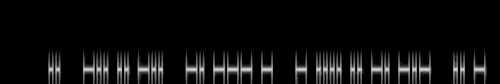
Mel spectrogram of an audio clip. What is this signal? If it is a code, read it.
Morse code, heard as a keyed tone, about 34 wpm, 700 Hz. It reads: I DID NOT THINK IT
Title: Sets of 5 Words Encore2 35wpm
